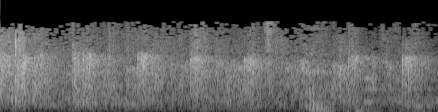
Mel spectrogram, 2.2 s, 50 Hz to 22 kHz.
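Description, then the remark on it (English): A crowd claps steadily after a reading of Matthew 2, verse 2, a dense patter of many hands at moderate volume, continuing without pause for a couple of seconds. “Let's give Sky a round of applause.”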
